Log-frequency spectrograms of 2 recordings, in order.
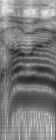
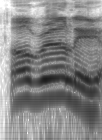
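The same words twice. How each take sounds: First: High, loud, clipped mock disbelief; more sarcastic. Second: High, loud mock disbelief; sarcastic. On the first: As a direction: throw it back at them. Sarcasm repeated. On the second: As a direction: scoff at the rivals. Sarcasm at fawning AI rivals.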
